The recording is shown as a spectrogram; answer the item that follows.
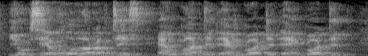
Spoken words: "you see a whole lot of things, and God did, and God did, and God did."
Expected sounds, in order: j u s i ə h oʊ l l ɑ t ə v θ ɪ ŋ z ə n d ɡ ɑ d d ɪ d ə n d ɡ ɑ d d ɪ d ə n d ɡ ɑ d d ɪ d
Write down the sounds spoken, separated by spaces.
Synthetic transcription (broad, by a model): j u s i ə h oʊ l l ɑ t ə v t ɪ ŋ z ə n ɡ ɑ d d ɪ d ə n ɡ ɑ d d ɪ d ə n ɡ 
